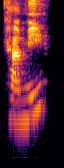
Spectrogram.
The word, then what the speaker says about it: Camille: Is how French people, like her name is spelled Camille, but French people pronounce it Cammy.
